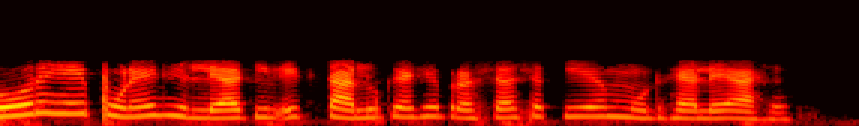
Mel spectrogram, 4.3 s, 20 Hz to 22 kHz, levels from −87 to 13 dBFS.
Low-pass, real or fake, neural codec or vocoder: 3.6 kHz; real; none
